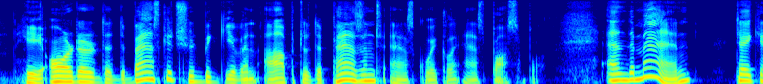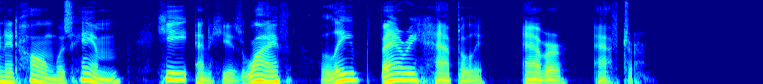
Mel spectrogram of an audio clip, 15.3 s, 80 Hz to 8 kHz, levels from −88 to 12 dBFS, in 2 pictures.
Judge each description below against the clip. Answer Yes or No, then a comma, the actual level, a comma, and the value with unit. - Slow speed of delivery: Yes, slow, 130 wpm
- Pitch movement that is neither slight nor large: No, wide, 9.0 semitones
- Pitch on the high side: No, low, 135 Hz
